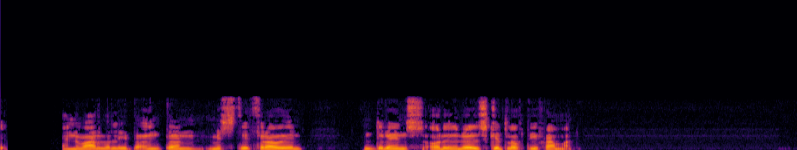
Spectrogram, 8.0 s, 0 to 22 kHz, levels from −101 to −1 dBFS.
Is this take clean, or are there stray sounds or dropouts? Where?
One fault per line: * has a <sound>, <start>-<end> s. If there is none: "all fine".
all fine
